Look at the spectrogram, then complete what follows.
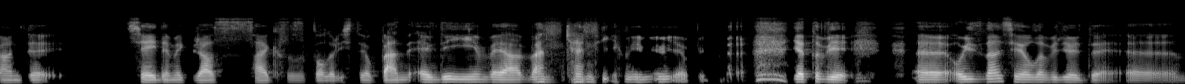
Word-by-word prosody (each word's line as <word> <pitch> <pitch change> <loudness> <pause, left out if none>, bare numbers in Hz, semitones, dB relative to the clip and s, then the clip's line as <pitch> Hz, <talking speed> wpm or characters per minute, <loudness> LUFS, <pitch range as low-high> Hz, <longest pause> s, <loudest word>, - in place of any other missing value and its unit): bence 100 +1 -3 0.8
şey 105 -2 +3
demek 105 -1 -4
biraz 100 0 +2 0.3
saygısızlık 95 0 -5
da - - -1
olur. 95 0 -3
İşte, 105 - -7
yok 100 0 -5
ben 105 +1 +4
evde 115 0 +2
yiyeyim 120 -1 +1
veya 110 -1 +4
ben 125 +2 +4 0.2
kendi 120 -1 -1
yemeğimi 120 0 -6
mi 125 - -2
yapayım? - - -7 0.9
Ya, 120 -1 +8
tabii, 115 -4 +4 0.7
eee, 110 0 +4
o 120 - +3
yüzden 125 +3 +2
şey 125 -4 +1
olabilirdi, 110 -2 -3
eee, 95 -1 -6
110 Hz, 130 wpm, -23 LUFS, 100-120 Hz, 0.9 s, Ya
